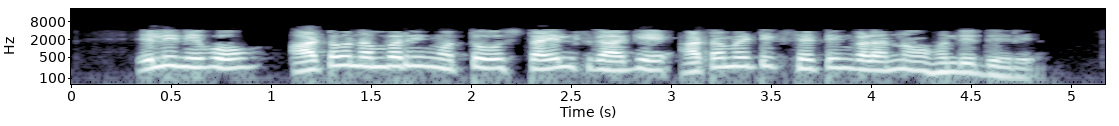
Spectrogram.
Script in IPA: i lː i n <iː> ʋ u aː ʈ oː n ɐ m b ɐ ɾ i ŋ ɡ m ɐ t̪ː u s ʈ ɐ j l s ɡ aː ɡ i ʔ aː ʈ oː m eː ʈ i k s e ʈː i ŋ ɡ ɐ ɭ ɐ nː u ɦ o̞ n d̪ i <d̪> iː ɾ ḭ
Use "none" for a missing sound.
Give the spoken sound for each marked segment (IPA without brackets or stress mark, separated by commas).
iː, d̪ː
